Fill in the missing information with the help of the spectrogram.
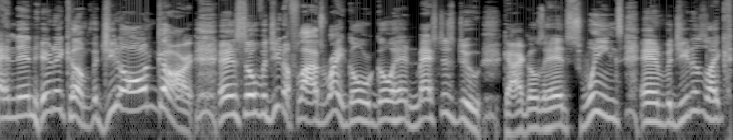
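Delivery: high, excited fight commentary; live play-by-play. Acted. Fan narrating an anime fight to viewers, hyped play-by-play. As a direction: call the action like a ringside announcer.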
